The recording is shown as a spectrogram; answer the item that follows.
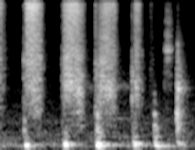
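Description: Quick back-and-forth strokes of a nail emery board sand a handmade journal, five short rasping scrapes in a loose rhythm, close and crisp.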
